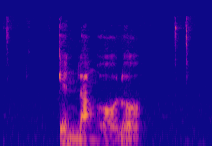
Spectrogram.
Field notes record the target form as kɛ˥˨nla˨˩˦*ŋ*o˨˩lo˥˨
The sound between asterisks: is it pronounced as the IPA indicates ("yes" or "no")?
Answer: yes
